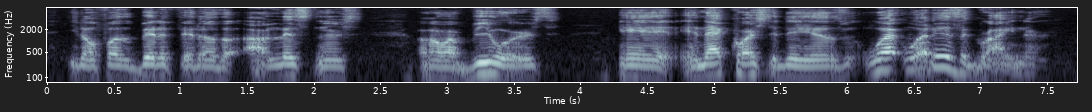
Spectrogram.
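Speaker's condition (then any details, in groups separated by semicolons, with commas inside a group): No condition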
